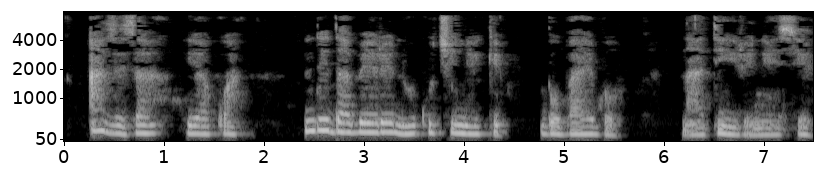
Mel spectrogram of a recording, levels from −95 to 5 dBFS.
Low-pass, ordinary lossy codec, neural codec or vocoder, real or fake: 7.2 kHz; MP3, 32 kbps; none; real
